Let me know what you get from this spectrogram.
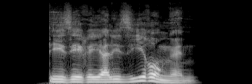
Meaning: inflection of desertieren: 1. second-person singular preterite 2. second-person singular subjunctive II
- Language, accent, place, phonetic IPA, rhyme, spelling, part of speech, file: German, Germany, Berlin, [dezɛʁˈtiːɐ̯təst], -iːɐ̯təst, desertiertest, verb, De-desertiertest.ogg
